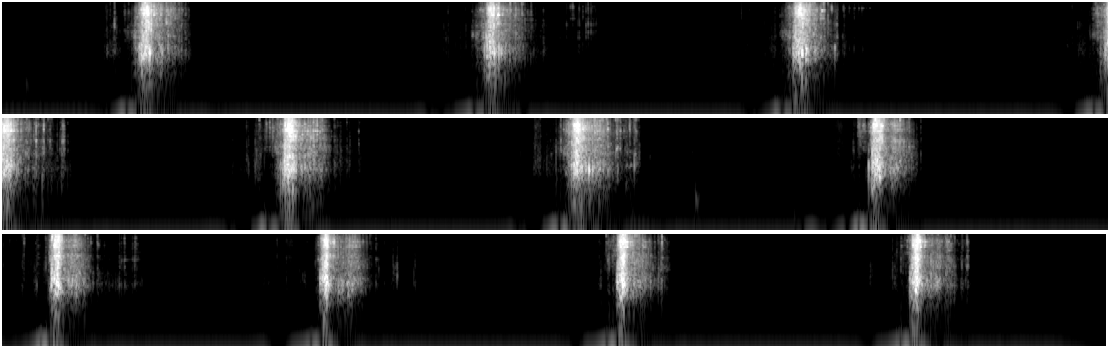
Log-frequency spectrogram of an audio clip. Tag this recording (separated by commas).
Rattle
